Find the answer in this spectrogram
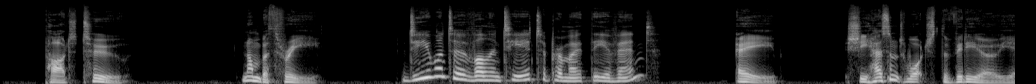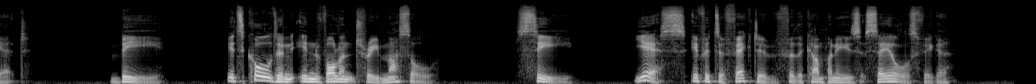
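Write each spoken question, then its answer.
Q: Do you want to volunteer to promote the event?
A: C: Yes, if it's effective for the company's sales figure.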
